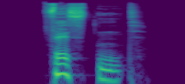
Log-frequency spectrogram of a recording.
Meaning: present participle of festen
- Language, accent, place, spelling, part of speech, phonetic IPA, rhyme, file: German, Germany, Berlin, festend, verb, [ˈfɛstn̩t], -ɛstn̩t, De-festend.ogg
